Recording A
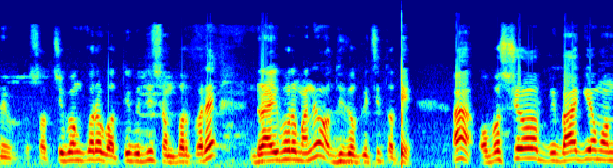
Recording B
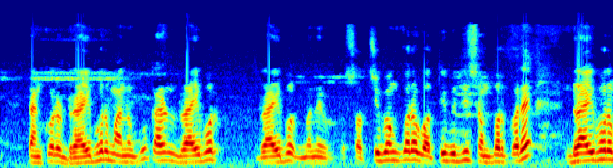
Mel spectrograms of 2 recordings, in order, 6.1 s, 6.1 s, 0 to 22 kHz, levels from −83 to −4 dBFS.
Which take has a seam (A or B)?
A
